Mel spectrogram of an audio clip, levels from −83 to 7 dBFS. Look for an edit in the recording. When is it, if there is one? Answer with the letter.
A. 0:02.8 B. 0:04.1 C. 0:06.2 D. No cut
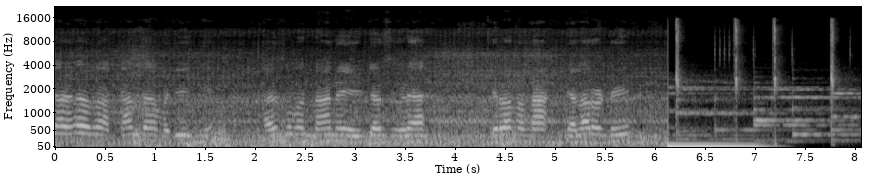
C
